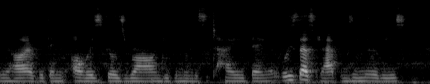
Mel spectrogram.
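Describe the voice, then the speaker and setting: A woman talks with an American accent. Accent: Californian, noticed by others. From California. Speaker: vlogger. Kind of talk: casual vlog monologue.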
